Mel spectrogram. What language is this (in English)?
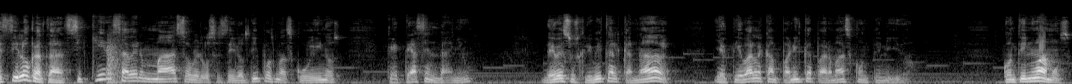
Spanish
